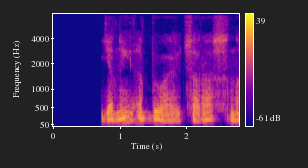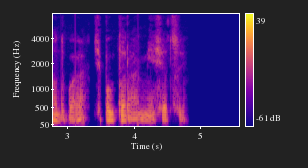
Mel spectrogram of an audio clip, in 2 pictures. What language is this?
Belarusian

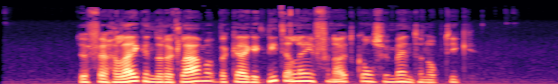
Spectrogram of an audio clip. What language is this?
Dutch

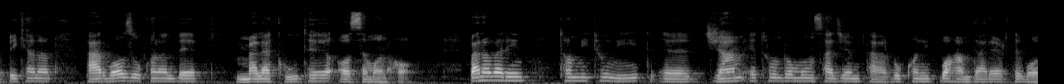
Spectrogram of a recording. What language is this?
Persian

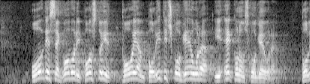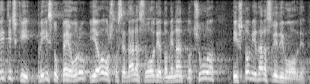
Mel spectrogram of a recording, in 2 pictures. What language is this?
Croatian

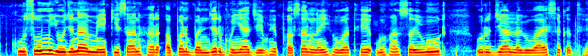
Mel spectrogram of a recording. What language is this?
Chhattisgarhi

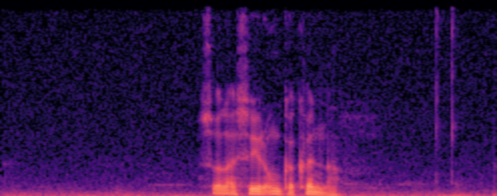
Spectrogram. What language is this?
Faroese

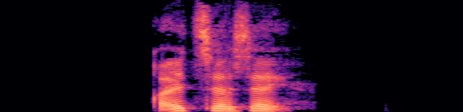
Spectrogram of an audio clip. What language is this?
Bashkir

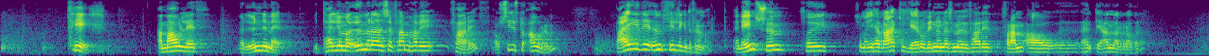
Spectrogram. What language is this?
Icelandic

